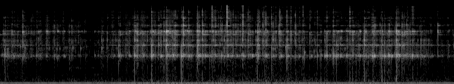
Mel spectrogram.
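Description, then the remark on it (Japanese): A glass knocks against a microphone, clinking repeatedly over several seconds, a busy rattle of small bright taps with a high, ringing shimmer sustained beneath them. No voices. “とか言いつつマイクにグラスをぶつけたので その部分をカットしました。”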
